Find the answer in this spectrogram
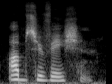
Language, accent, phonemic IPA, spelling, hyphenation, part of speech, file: English, US, /ˌɑbzɚˈveɪʃn̩/, observation, ob‧ser‧va‧tion, noun, En-us-observation.ogg
- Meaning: 1. The act of observing, and the fact of being observed (see observance) 2. The act of noting and recording some event; or the record of such noting 3. A remark or comment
